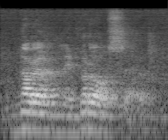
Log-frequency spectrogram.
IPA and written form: ˈnɒɾ ˈoʊnli bəɾ ˈɔːlsoʊ (not only but also)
